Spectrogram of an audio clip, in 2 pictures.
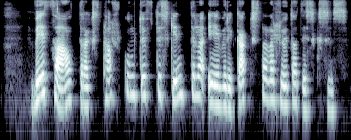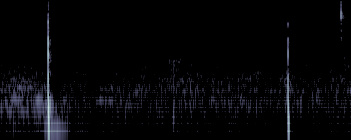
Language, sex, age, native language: Icelandic, female, 50-59, Icelandic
